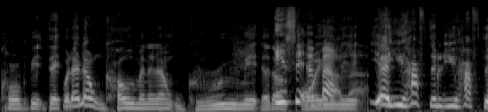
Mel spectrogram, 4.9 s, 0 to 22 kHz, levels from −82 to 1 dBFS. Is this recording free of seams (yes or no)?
no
